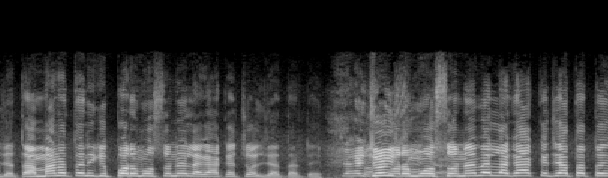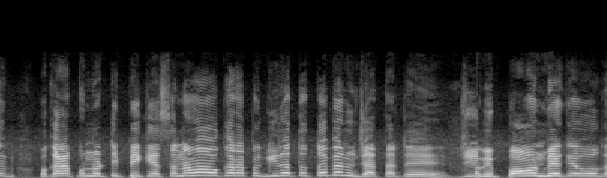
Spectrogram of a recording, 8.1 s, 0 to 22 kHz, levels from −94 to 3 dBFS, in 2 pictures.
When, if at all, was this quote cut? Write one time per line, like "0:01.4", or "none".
0:07.1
